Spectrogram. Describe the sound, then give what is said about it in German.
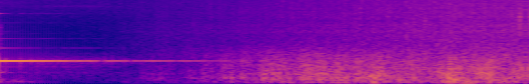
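Rain falls by the East River as a broad, rushing hiss that builds from faint to louder, with a low rumble underneath. A short, pure high tone fades out at the very start. “Es regnet. Ich bin nass bis auf die Knochen.”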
